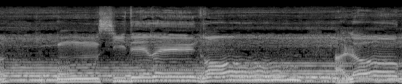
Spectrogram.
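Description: A cappella singing of a French Islamic chant (anachid): layered voices holding sustained, gently wavering notes that change about once a second, with no instruments.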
